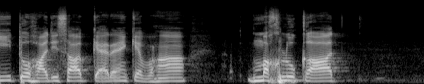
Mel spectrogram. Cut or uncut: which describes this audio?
uncut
